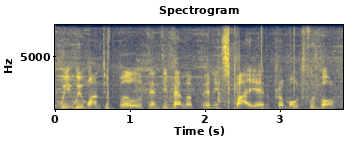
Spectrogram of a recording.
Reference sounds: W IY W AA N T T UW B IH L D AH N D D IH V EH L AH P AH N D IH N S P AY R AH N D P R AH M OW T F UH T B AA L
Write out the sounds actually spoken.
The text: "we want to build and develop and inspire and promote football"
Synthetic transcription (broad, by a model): W IY W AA N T T UW B IH L D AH N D D IH V EH L AH P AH N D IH N S P AY R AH N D P R AH M OW T F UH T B AA L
